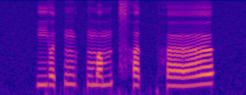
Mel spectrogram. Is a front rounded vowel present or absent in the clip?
present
